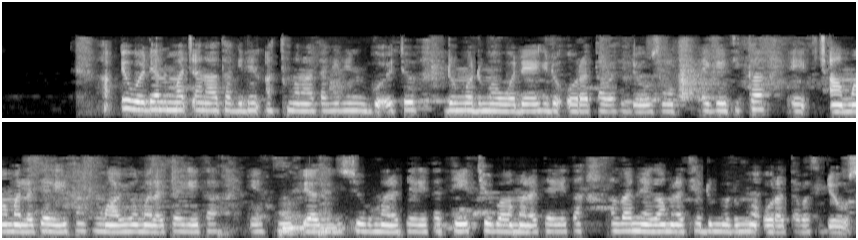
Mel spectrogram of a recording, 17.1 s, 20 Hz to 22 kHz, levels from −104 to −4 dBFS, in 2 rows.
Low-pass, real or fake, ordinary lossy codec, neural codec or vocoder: 7.2 kHz; real; AAC, 32 kbps; none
